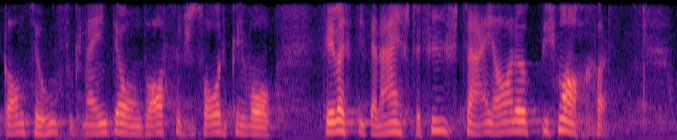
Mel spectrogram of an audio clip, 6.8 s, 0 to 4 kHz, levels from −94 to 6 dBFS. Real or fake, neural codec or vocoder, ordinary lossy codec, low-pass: fake; codec, 32 kHz, 1.9 kbps, SNAC; AAC, 32 kbps; 3.6 kHz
